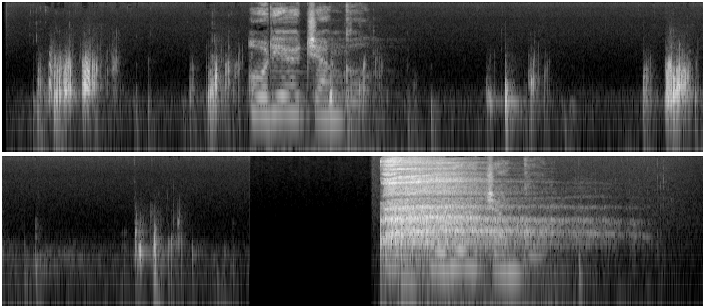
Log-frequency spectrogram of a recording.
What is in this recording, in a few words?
drink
